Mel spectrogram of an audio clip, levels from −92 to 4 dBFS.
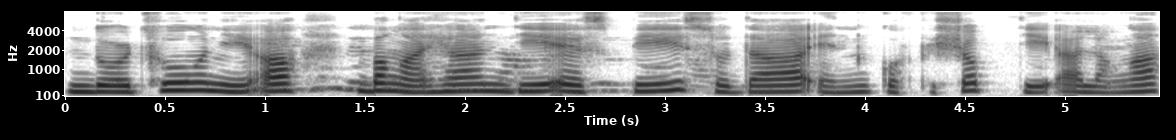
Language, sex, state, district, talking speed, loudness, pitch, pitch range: Mizo, female, Mizoram, Aizawl, 195 wpm, -17 LUFS, 230 Hz, 215-250 Hz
